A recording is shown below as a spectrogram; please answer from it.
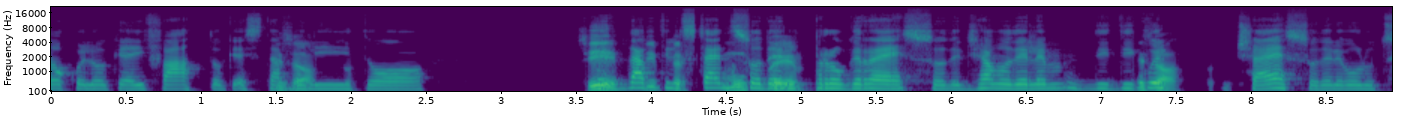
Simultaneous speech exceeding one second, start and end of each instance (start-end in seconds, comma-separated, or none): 3.6-5.0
